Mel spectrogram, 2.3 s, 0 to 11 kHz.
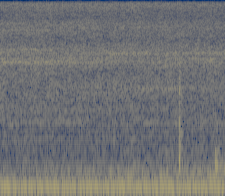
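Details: Abandoned Dodge Dakota R/T 5.9 V8 started on a borrowed battery, with a minor oil leak at the valve cover/manifold. A deep, even idle rumble with a steady beat and no ticking or knocking: runs healthy.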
